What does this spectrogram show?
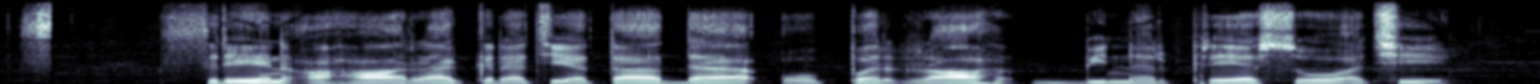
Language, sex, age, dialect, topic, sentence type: Maithili, male, 60-100, Southern/Standard, banking, statement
